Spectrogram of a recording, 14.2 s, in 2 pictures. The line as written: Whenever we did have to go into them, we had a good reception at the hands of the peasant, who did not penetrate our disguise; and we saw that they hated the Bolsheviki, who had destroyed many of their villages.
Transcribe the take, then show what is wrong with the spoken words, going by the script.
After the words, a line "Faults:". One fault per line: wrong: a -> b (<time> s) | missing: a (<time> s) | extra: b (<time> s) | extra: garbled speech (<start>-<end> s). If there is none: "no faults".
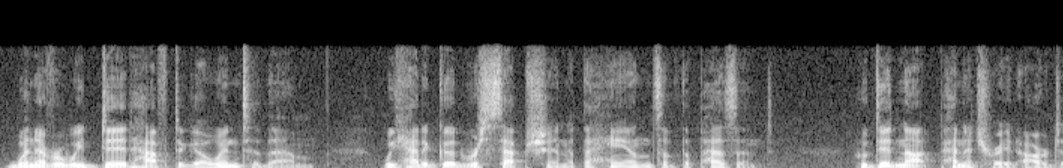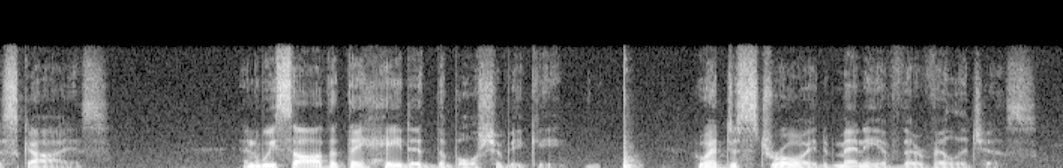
Whenever we did have to go into them, we had a good reception at the hands of the peasant, who did not penetrate our disguise; and we saw that they hated the Bolsheviki, who had destroyed many of their villages.
Faults:
no faults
